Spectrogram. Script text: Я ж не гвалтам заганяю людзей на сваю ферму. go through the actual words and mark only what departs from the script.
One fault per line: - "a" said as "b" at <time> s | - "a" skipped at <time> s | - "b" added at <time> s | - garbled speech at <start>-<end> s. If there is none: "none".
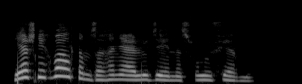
none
